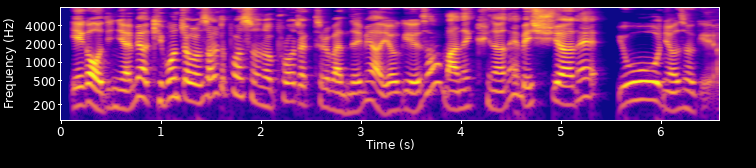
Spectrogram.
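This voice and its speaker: Casting: female instructor, mid-pitched and animated, informal software walkthrough, explanatory delivery that leans on key points. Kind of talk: software tutorial lecture.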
